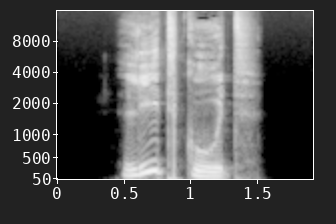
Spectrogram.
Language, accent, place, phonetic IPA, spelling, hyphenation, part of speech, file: German, Germany, Berlin, [ˈliːtɡuːt], Liedgut, Lied‧gut, noun, De-Liedgut.ogg
- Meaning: body of songs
